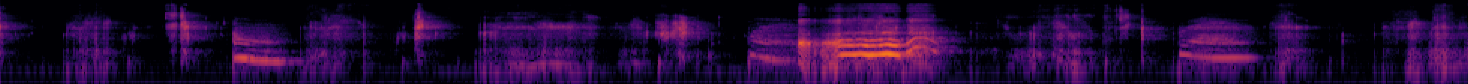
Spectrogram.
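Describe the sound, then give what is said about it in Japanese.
Wet mouth sounds, like slow ear licking, come in a series of soft smacking and slurping bursts, with brief breathy vocal sighs mixed in. “耳を舐められるのってこんなに。”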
